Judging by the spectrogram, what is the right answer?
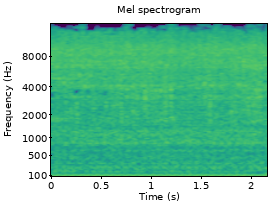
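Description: A tractor engine running an 1800s rock cruncher chugs steadily at a low, throbbing idle, loud and close with an even pulsing rhythm throughout.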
